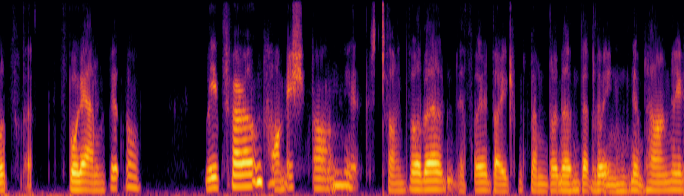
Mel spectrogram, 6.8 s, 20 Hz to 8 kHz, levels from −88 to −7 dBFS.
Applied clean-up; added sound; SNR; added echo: neural diffusion model UNIVERSE++.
